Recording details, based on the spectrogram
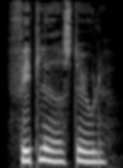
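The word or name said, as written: FEDTLÆDERSTØVLE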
